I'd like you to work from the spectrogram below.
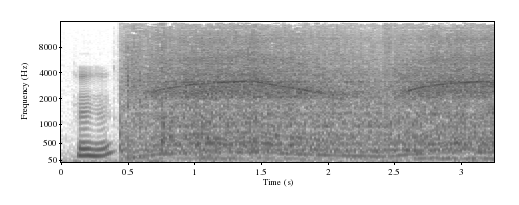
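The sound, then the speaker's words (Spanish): A brief harmonic tone at the start gives way to a loud, steady blender motor whirring continuously, its pitch wavering slightly as it runs. “A ver, prende la licuadora y la mujer...”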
